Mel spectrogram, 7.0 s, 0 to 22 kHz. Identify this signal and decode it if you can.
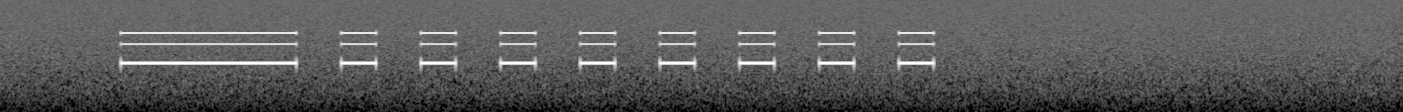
Beep code, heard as a piezo beeper, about 2150 Hz. 1 long, 8 short. In AMI BIOS tables: display or retrace test failure.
